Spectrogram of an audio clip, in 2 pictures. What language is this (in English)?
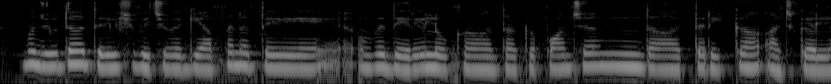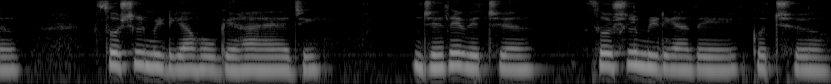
Punjabi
